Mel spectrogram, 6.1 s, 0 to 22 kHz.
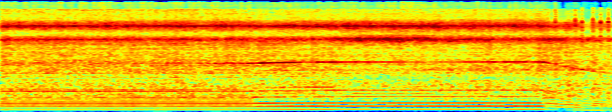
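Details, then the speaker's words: Echo PB500H backpack blower, back with a no-start, running smoothly with a steady two-stroke drone that revs up and eases off; it runs well but the primer bulb is rock-hard and won't prime, and the fuel line had a kink. "anyway it runs good but you can't prime it"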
